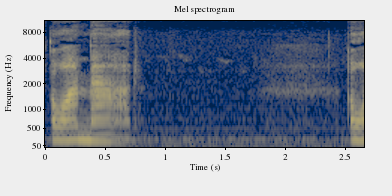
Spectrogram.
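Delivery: normal talking voice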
